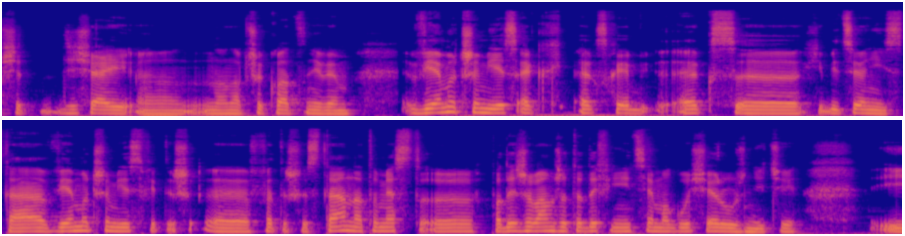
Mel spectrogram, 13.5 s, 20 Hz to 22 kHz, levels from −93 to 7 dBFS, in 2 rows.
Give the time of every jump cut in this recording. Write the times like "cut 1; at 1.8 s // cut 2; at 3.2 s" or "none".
cut 1; at 3.0 s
